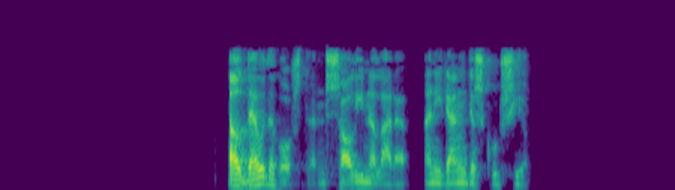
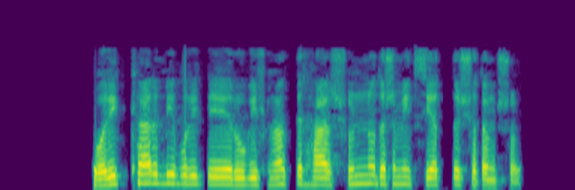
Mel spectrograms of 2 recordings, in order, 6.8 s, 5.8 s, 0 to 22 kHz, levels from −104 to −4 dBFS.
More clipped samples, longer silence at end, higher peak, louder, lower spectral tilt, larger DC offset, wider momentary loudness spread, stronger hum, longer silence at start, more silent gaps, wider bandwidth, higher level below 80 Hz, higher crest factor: neither; first, 1.5 s vs 0.55 s; about the same, -2 dBFS vs 0 dBFS; second, -27 LUFS vs -17 LUFS; second, -2.5 dB/octave vs -7 dB/octave; neither; first, 13 LU vs 7 LU; neither; first, 2.3 s vs 0.95 s; about the same, 4.09-4.23 s vs 2.90-2.95 s, 4.46-4.51 s; about the same, 7.8 kHz vs 7.6 kHz; second, -66 dBFS vs -60 dBFS; first, 28 dB vs 16 dB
